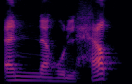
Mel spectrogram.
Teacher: the قاف is heavy all the way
